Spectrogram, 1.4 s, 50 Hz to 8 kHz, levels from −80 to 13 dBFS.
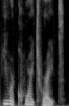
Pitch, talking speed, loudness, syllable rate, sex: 200 Hz, 175 wpm, -16 LUFS, 4.8 syllables/s, female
